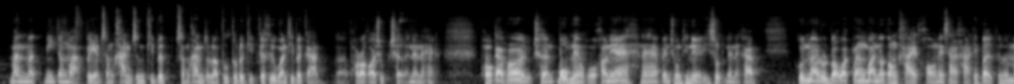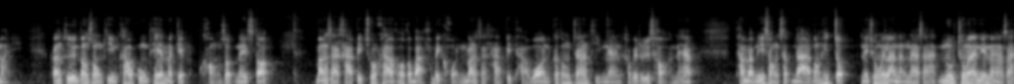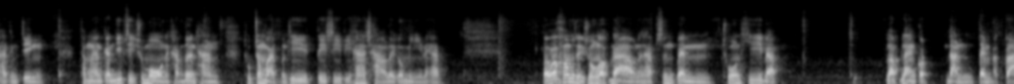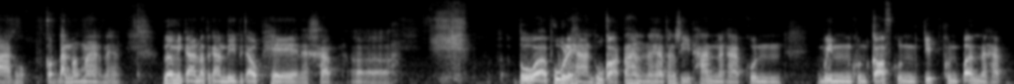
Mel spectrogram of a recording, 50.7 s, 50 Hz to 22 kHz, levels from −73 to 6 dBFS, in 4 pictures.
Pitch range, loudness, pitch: 95-115 Hz, -17 LUFS, 100 Hz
